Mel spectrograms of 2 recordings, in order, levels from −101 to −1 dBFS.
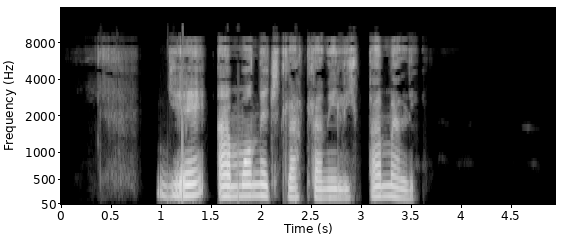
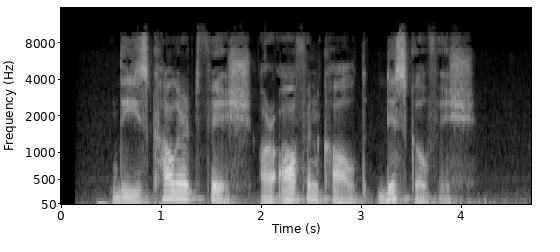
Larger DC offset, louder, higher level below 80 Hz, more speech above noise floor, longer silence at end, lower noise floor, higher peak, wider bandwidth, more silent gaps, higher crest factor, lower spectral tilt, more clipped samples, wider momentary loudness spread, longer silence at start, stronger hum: neither; first, -19 LUFS vs -27 LUFS; second, -60 dBFS vs -38 dBFS; about the same, 26 dB vs 28 dB; first, 1.45 s vs 0.45 s; second, -45 dBFS vs -54 dBFS; first, 0 dBFS vs -10 dBFS; about the same, 10.5 kHz vs 10 kHz; first, 0.82-0.94 s, 3.00-3.07 s vs none; about the same, 20 dB vs 16 dB; second, -4.5 dB/octave vs -6 dB/octave; neither; second, 9 LU vs 12 LU; about the same, 0.4 s vs 0.35 s; neither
